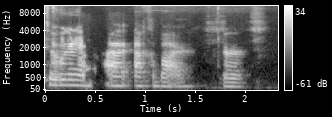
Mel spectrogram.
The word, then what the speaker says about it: acabar: Yeah, the C is always like k in C, Okay. but with the exception when it goes with E or I.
